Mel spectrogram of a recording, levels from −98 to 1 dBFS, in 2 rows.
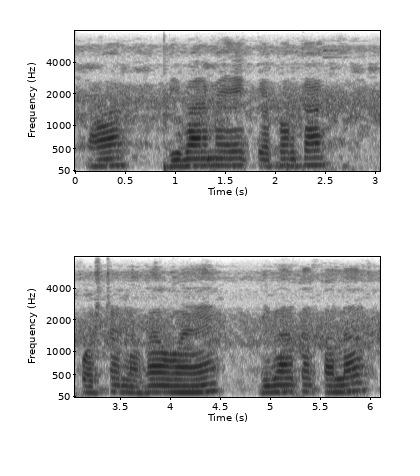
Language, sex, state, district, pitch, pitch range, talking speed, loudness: Hindi, male, Gujarat, Valsad, 145 Hz, 135-150 Hz, 135 wpm, -17 LUFS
